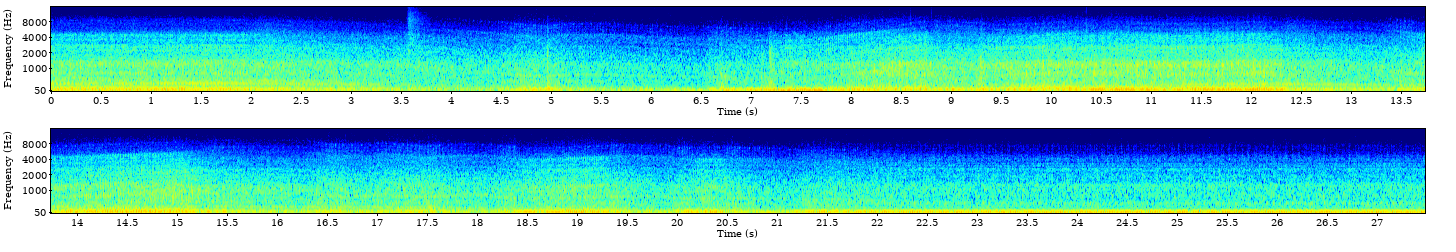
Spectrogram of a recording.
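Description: A tractor engine rumbles steadily, rising and falling in pitch as it speeds up and slows down.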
